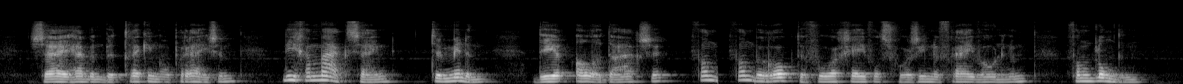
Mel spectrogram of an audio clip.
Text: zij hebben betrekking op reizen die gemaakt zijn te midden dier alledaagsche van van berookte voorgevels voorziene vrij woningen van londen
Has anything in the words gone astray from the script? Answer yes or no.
no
